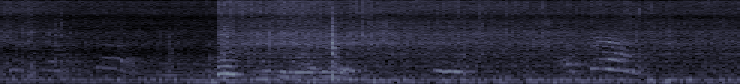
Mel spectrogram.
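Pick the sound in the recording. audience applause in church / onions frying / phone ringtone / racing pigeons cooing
onions frying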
